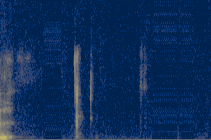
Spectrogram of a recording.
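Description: Near silence with one faint, short click a little under a second in, the click of a computer input advancing the presentation slide.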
